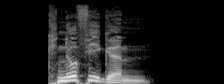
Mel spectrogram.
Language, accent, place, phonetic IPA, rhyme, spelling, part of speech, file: German, Germany, Berlin, [ˈknʊfɪɡəm], -ʊfɪɡəm, knuffigem, adjective, De-knuffigem.ogg
- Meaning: strong dative masculine/neuter singular of knuffig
